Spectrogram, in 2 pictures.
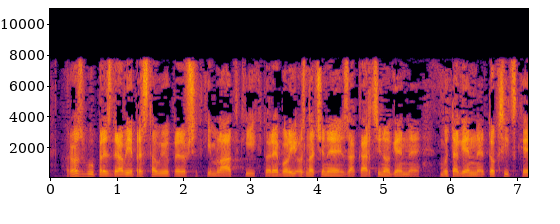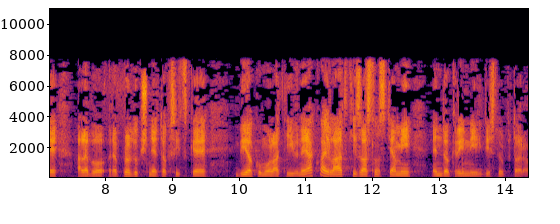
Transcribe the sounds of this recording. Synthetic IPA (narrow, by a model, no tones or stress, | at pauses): ɾɔzbupɾɛzd̪ɾaʋɪɛpɾɛt̪st̪aʋujuːpɾɛd̪ɔʊʃɛt̪kiːmlaːt̪kʰikt̪ɔɾɛːbɔliɔznat͡ʃɛnɛːzakaɾt͡sinɔɡɛnːɛ | mut̪aɡɛnːɛt̪ɔksit͡skɛːalɛbɔɾɛpɾɔd̪ukt͡ʃɲɛt̪ɔksit͡skɛː | biɔkumulat̪iːʊnɛakɔajlaːt̪kizʋlasnɔscamiɛnd̪ɔkɾiːnːiːɣd̪ist̪ɾupt̪ɔɾɔ̰ʊ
